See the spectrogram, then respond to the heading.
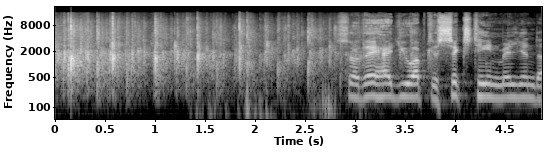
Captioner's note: applause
